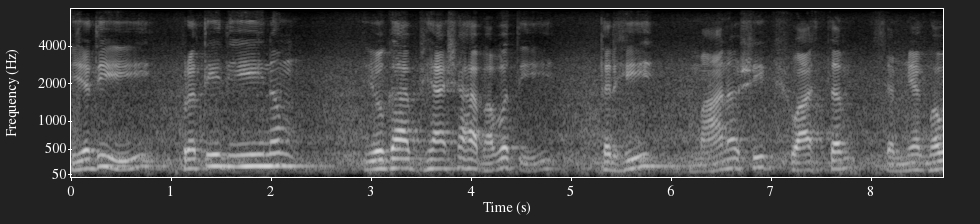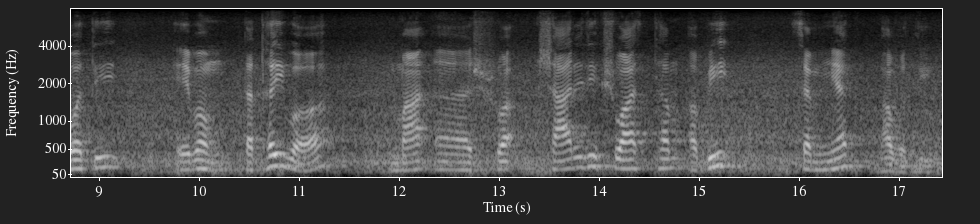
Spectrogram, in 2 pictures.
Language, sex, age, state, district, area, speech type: Sanskrit, male, 30-45, West Bengal, North 24 Parganas, urban, spontaneous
